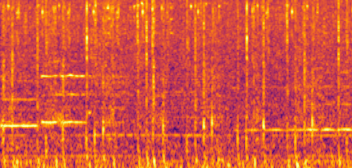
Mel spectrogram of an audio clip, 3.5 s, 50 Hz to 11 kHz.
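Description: A horse gallops in The Witcher 3 game, its hooves beating a rapid, steady clip-clop with a faint whinny and tonal music behind.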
